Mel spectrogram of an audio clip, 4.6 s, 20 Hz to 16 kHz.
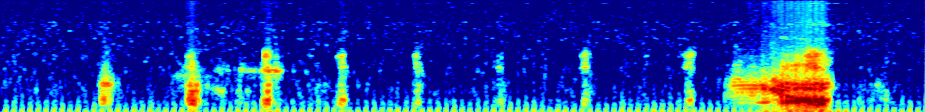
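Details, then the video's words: Bucovina red deer stag in the Carpathian rut, Romania, 29 September 2022: a run of short clipped grunts a fraction of a second apart builds into one loud, rasping roar at the end. "Boncănit / Carpathian stag Breeding season"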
